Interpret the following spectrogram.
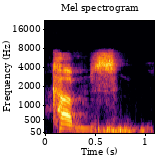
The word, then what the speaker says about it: cubs: okay good in here give me a good a sound cuh Cubs Cubs ok good to the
